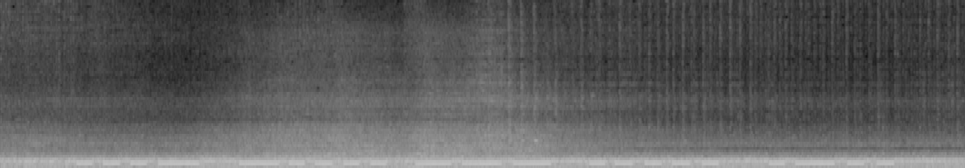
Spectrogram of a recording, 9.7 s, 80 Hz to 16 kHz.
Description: Morse code, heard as a keyed tone, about 9 wpm, 650 Hz, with radio static, a narrow filter, room echo and street noise. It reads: V6O5L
